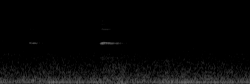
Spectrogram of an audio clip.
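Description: Quiet room tone in a pause of a talk recording, with a steady low hum and two brief faint high squeaks, about a third of a second and a second in.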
